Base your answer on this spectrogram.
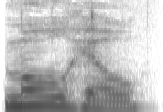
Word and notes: molehill: American English

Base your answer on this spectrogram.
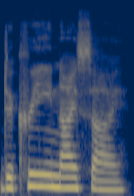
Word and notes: decree nisi: American English

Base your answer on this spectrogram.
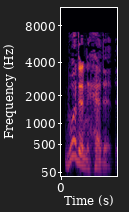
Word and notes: wooden-headed: British English

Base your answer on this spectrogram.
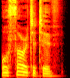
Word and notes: authoritative: British English

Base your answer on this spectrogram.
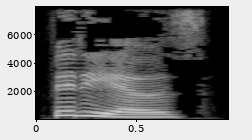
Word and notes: videos: British English

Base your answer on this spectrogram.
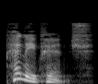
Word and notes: penny-pinch: British English

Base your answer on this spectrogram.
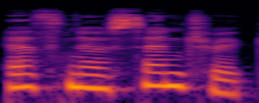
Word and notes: ethnocentric: American English

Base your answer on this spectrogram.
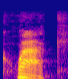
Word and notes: quack: American English

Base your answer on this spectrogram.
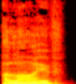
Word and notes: alive: British English

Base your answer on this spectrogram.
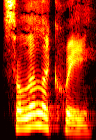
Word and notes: soliloquy: American English

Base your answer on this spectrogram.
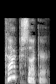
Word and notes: cocksucker: British English

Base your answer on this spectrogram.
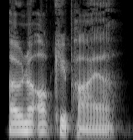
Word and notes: owner-occupier: British English

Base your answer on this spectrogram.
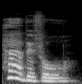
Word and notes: herbivore: British English

